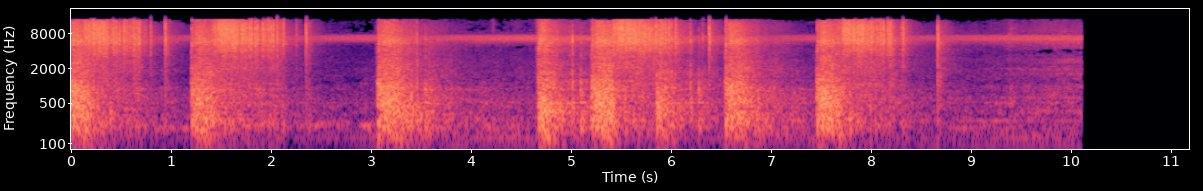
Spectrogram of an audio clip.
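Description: Fireworks burst with loud booming bangs and crackle outdoors.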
